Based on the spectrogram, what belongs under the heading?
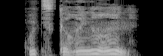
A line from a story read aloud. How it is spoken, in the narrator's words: Angela asked in a weak, hoarse voice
